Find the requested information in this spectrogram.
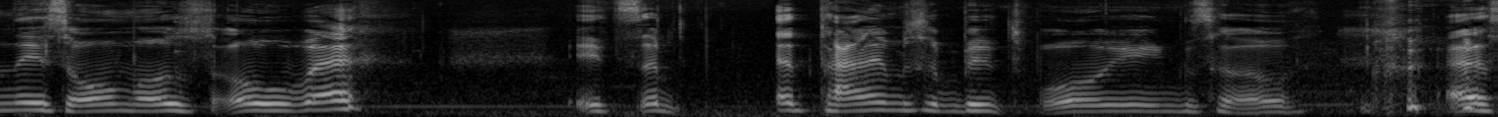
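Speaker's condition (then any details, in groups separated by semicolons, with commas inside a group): Multiple sclerosis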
